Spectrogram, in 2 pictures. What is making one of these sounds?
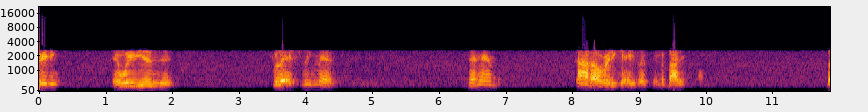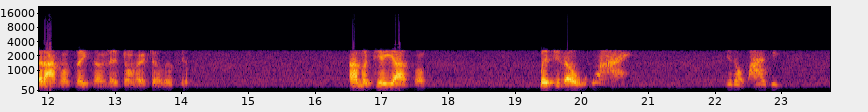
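A woman speaks slowly with long pauses, heard through a microphone.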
